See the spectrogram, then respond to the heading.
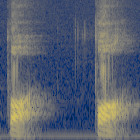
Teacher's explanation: তোয়াটা একটু মুখ হালকা গোল করে বলেন, ত, ত, তোয়াটা বললে এমনি তো জবরের কারণে তা না হয়ে তই থাকবে, ওই যে 8 অক্ষরের 1 অক্ষর, যাতে জবর হলে আকার উচ্চারিত না হয়, একক উচ্চারিত হয়।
